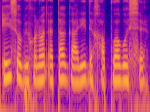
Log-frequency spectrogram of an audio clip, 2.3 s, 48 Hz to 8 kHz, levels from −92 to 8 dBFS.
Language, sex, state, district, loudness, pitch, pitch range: Assamese, female, Assam, Kamrup Metropolitan, -16 LUFS, 205 Hz, 195-215 Hz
